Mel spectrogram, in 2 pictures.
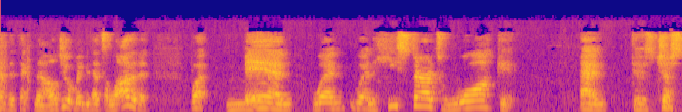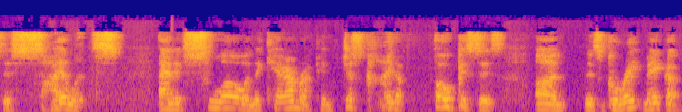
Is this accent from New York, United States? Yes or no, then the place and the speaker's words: yes; New York, United States; I was a kid growing up in New York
